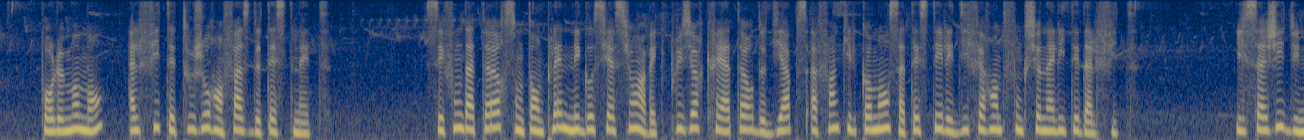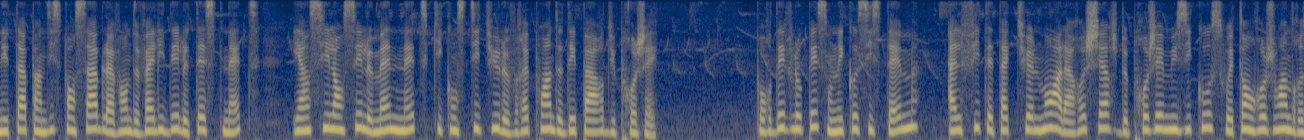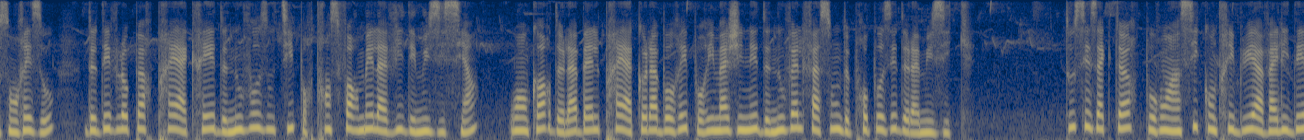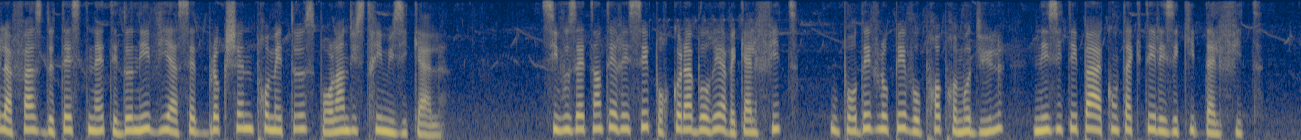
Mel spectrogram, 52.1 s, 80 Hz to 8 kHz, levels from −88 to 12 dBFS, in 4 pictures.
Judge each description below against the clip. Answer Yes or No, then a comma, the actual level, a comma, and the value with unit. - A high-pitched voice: Yes, high, 230 Hz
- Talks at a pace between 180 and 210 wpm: No, average, 165 wpm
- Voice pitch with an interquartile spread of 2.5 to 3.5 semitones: Yes, average, 2.9 semitones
